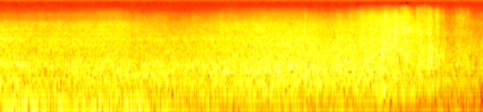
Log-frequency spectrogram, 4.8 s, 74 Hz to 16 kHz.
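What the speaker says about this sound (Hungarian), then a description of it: "Ez a 62-es villamos." A Budapest line 62 tram passes close by as a loud, steady rumble with wheel screech and rail noise, holding for several seconds before easing off slightly at the end.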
